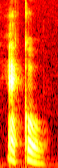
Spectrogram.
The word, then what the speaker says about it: echo: इसके बाद वर्ड है ECHO, एको। एको गूंज को कहते हैं, H साइलेंट है, एको।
